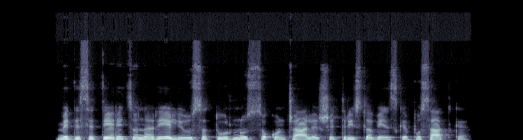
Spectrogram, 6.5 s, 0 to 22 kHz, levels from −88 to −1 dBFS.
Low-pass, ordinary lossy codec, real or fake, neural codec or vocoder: 19.8 kHz; Opus, 32 kbps; real; none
